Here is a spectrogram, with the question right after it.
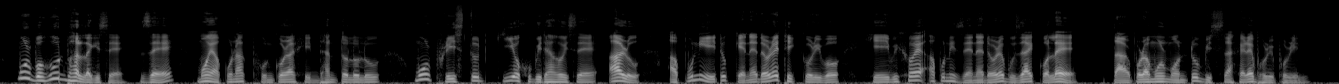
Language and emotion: Assamese, happy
